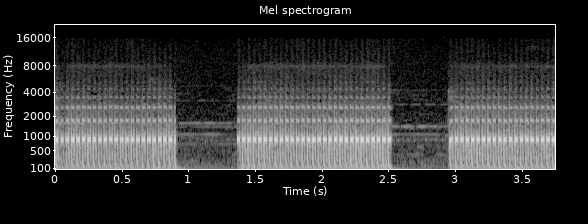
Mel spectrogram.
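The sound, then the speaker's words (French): The electric bell of Popov's radio receiver, an apparatus with an antenna, rings loudly in three rapid, rattling bursts as it picks up signals, each about a second long with brief silent gaps between them. No voices accompany it. “Popov s'approcha d'un appareil à l'aspect insolite, doté d'une antenne et d'une sonnerie électrique.”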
